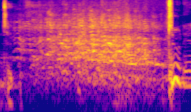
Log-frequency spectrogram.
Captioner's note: laughing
